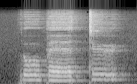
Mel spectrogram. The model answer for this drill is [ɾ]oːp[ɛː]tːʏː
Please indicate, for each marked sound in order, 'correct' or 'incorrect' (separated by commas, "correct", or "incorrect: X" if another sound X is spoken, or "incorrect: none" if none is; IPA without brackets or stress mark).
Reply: correct, correct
